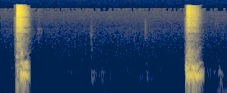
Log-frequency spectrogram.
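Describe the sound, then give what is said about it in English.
Two short, dull thuds from an old plastic tub being struck, spaced well apart with silence between them. Each hit is brief and flat, with little ring or resonance. “And what I mean by that is, like, for example, I have here an old plastic tub, and it kind of makes a thud sound.”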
